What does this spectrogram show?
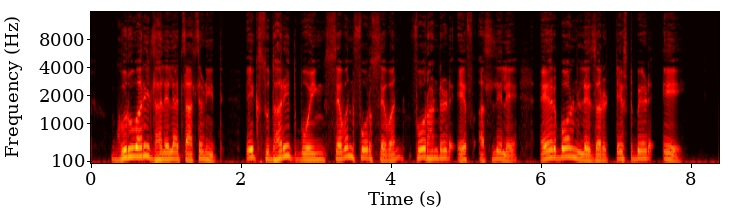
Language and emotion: Marathi, neutral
